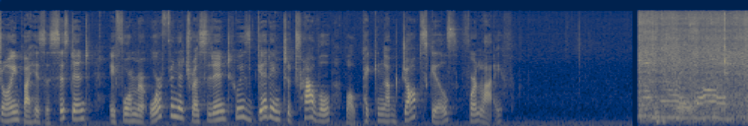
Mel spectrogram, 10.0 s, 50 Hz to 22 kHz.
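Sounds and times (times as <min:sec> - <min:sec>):
speech: 0:00.0 - 0:06.8
thick burger patty sizzling on a hot grill: 0:08.5 - 0:09.9.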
